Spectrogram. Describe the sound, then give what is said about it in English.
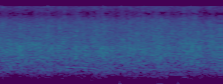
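Dense, steady applause from many hands clapping at once, a continuous crackling wash lasting a couple of seconds, fairly quiet, with no voices over it. “Clap it up for that.”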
